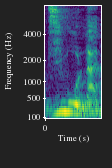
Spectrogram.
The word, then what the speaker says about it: Dimona: Iran lancé sous dimona dimona comme ça se prononce dimona i m là dimona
